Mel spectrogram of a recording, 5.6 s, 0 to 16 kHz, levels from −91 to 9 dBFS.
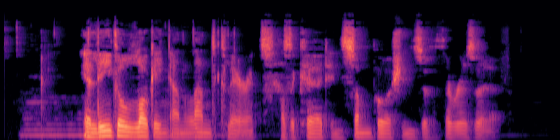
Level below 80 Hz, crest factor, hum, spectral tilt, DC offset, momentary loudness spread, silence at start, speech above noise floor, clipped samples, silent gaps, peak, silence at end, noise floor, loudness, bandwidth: -54 dBFS; 20 dB; none; -4 dB/octave; under 0.1%; 13 LU; 0.35 s; 22 dB; under 0.1%; none; 0 dBFS; 0.7 s; -41 dBFS; -18 LUFS; 9.4 kHz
